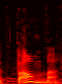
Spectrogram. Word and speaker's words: thumb: so the pronunciation here do you say the b at the end of this word no I actually only pronounce the M the thumb the thumb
